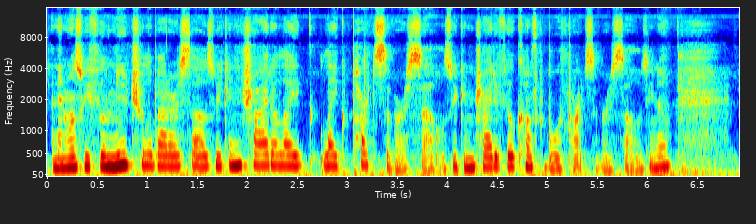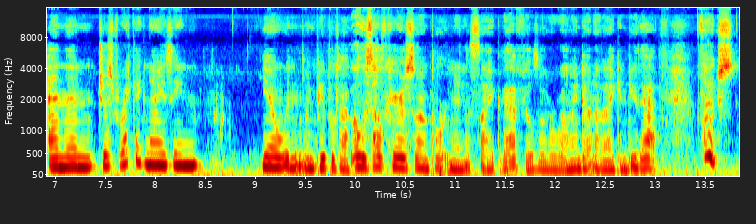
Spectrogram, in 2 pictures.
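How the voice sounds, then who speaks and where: A woman in a casual, improvised stream-of-consciousness ramble, halting and interrupting herself, often slipping toward a half-whisper, with a gentle encouraging manner. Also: medium pitch, creaky, slightly rough. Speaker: host of an improvised ramble audio for body doubling.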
